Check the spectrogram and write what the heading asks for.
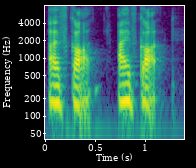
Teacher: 근데 I got 아니고 I've got I've got 이렇게 got처럼 자음 앞에서의 V 발음들은 아주 가볍게 F처럼 그리고 어차피 중요한 키워드가 아니기 때문에 약간 가볍게 F처럼 발음해 보세요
